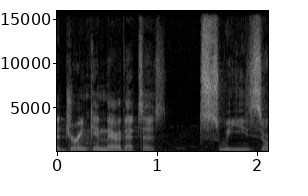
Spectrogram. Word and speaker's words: Suze: Suze. – Oh, Suze. – Yeah, yes. – S-U-Z-E.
